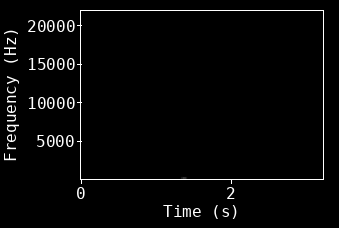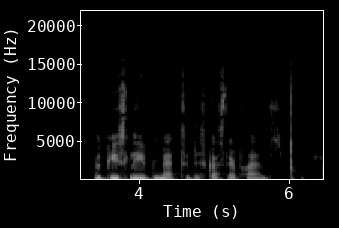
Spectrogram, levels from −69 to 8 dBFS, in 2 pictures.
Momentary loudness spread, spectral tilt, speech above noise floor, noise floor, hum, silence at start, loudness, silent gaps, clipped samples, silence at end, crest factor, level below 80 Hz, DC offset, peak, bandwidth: 12 LU; -3.5 dB/octave; over 58 dB; under -90 dBFS; none; 3.4 s; -33 LUFS; none; under 0.1%; 0.4 s; 26 dB; -82 dBFS; under 0.1%; -10 dBFS; 15 kHz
